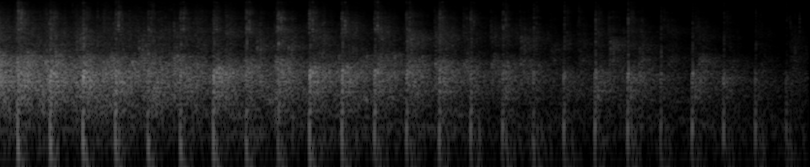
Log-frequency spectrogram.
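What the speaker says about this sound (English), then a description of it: "A round of applause." Applause from a forum audience at an economic conference in Ghana, made of sharp, fairly regular claps that are clear at first and slowly thin and fade.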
